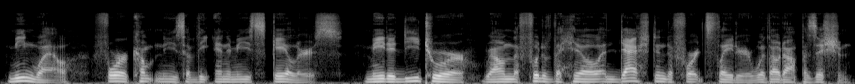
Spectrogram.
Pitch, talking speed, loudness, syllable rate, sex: 120 Hz, 160 wpm, -19 LUFS, 4.6 syllables/s, male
